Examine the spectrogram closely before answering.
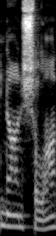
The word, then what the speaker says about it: nonchalant: act nonchalant about it in this case the NT at the end of the word is between vowels when you link the words so you don't really hear the T try to be nonchalant about it or act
